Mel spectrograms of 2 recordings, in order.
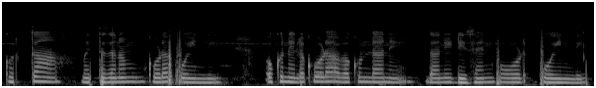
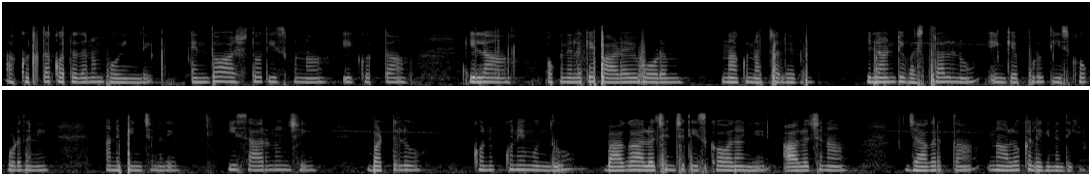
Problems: background sounds at intervals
